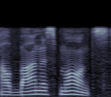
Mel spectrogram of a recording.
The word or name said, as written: Albanus Mons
